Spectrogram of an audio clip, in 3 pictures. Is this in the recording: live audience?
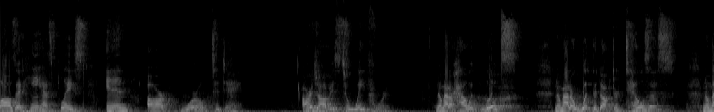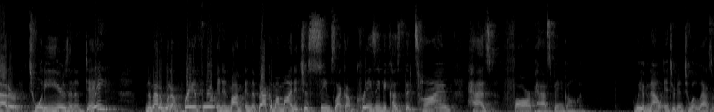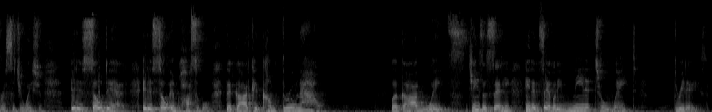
yes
